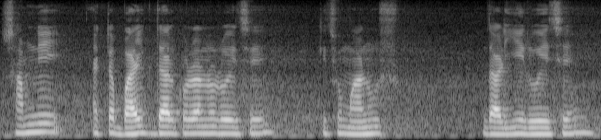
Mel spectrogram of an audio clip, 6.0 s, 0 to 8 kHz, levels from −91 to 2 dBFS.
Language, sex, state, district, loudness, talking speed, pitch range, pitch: Bengali, male, West Bengal, Cooch Behar, -19 LUFS, 100 wpm, 140-155 Hz, 150 Hz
